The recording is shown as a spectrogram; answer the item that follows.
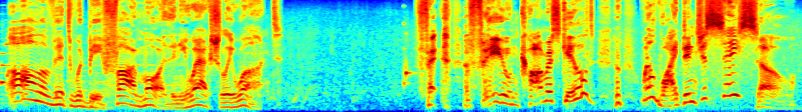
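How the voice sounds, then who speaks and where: Guarded shady male dealer, unhurried, hugely varied intonation, game character. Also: on the high side, wildly swooping pitch, a bit bright, faint music behind, full character voice. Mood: businesslike. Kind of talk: video game character acting.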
